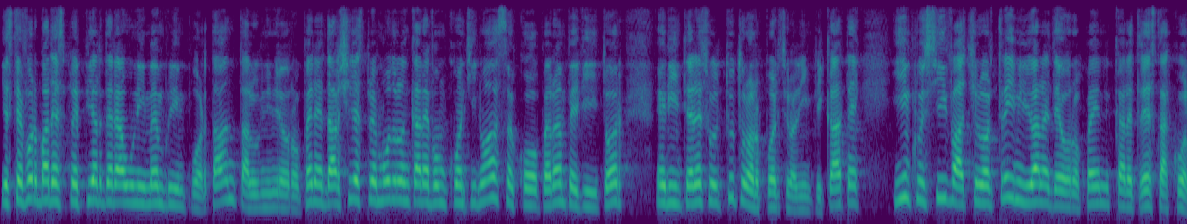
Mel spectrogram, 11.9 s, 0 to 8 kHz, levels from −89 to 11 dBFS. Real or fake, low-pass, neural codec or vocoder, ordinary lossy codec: fake; 7.2 kHz; codec, 16 kHz, 4 kbps, FunCodec, trained on Chinese and English, 50 frames a second; none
